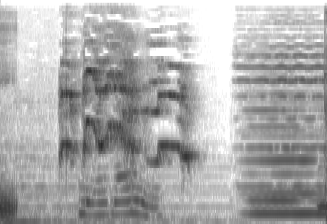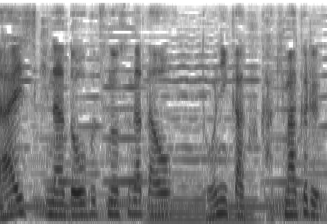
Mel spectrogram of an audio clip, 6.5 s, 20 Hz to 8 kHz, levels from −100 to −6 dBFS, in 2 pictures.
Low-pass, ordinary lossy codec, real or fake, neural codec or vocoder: 7.2 kHz; none; real; none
